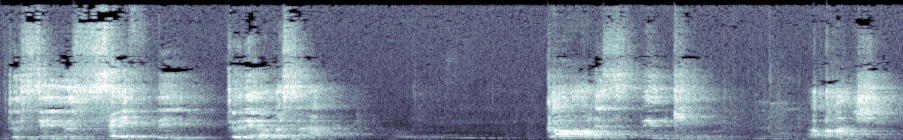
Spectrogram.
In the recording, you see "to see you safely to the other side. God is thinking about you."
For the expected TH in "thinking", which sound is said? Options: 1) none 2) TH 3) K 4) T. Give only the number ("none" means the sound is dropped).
2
